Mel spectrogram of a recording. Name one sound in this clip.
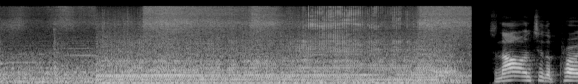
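A grinding machine whirs loudly.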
